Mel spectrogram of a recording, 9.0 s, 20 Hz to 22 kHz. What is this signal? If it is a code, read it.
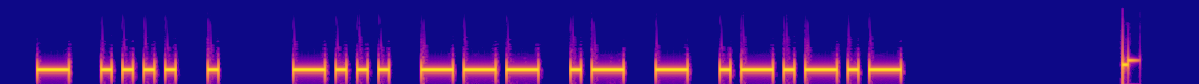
Morse code, heard as a keyed tone, about 15 wpm, 700 Hz. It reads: THE BOAT.
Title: Sentences from Top 1000 Words - Review Part 3 - 15wpm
